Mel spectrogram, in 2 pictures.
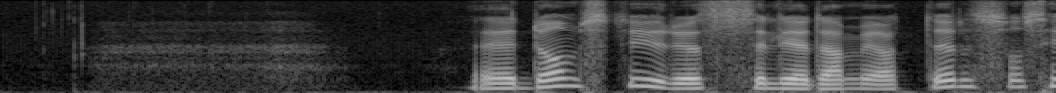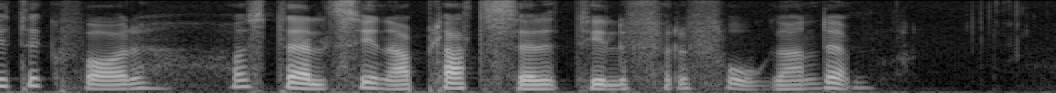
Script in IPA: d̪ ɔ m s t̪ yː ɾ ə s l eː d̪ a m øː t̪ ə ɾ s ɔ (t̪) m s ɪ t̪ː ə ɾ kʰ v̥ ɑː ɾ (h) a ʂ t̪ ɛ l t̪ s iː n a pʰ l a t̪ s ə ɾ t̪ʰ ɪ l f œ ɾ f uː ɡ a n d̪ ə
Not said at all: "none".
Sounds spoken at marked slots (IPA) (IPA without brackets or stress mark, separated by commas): none, h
